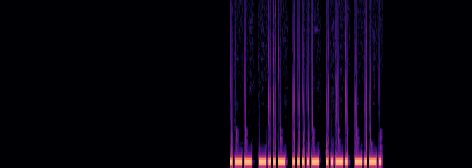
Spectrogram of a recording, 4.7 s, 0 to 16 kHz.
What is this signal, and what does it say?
Morse code, heard as a keyed tone, about 47 wpm, 700 Hz. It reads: WX4FC
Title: USA Call Signs - 5 Characters - Repeated 3x - 50wpm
